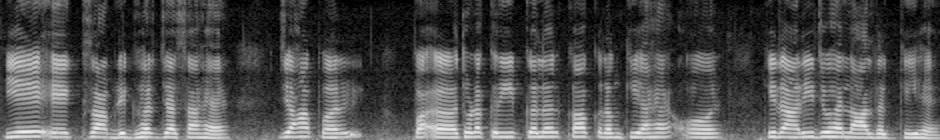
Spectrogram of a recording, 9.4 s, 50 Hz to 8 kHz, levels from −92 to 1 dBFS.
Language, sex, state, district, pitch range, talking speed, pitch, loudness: Hindi, female, Punjab, Pathankot, 225-255 Hz, 145 wpm, 240 Hz, -14 LUFS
